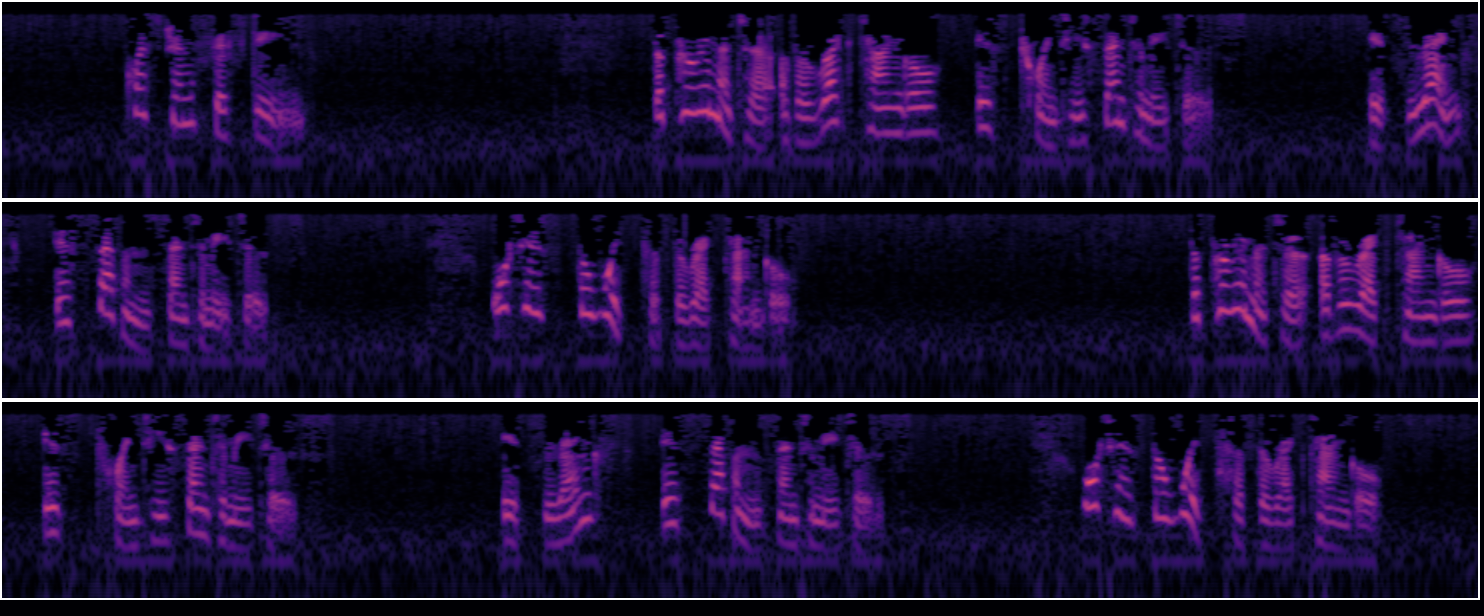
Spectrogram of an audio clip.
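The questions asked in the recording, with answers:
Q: What is the width of the rectangle?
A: 3 centimeters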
